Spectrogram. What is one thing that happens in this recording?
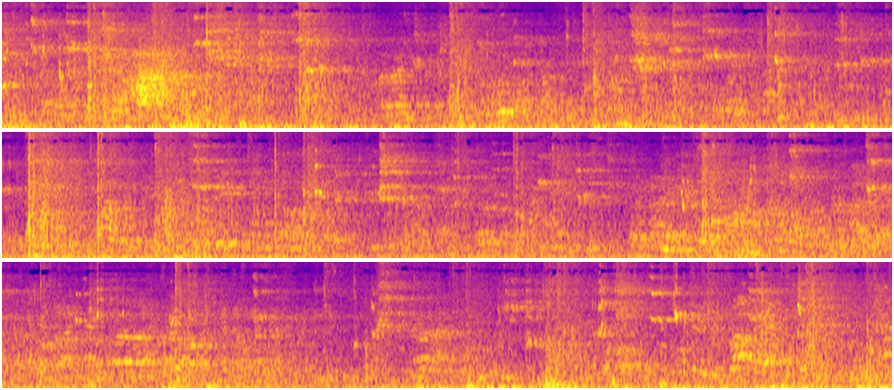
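Many players' voices and calls echo through a large hall.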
